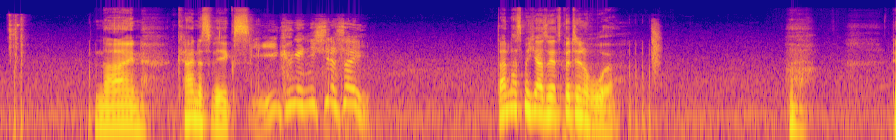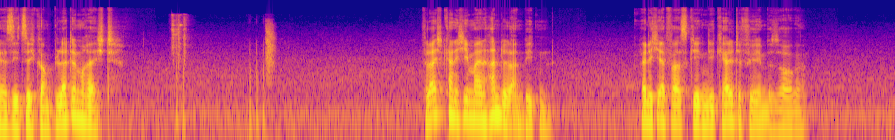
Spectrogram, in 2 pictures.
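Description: A younger man speaks calmly and quietly.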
